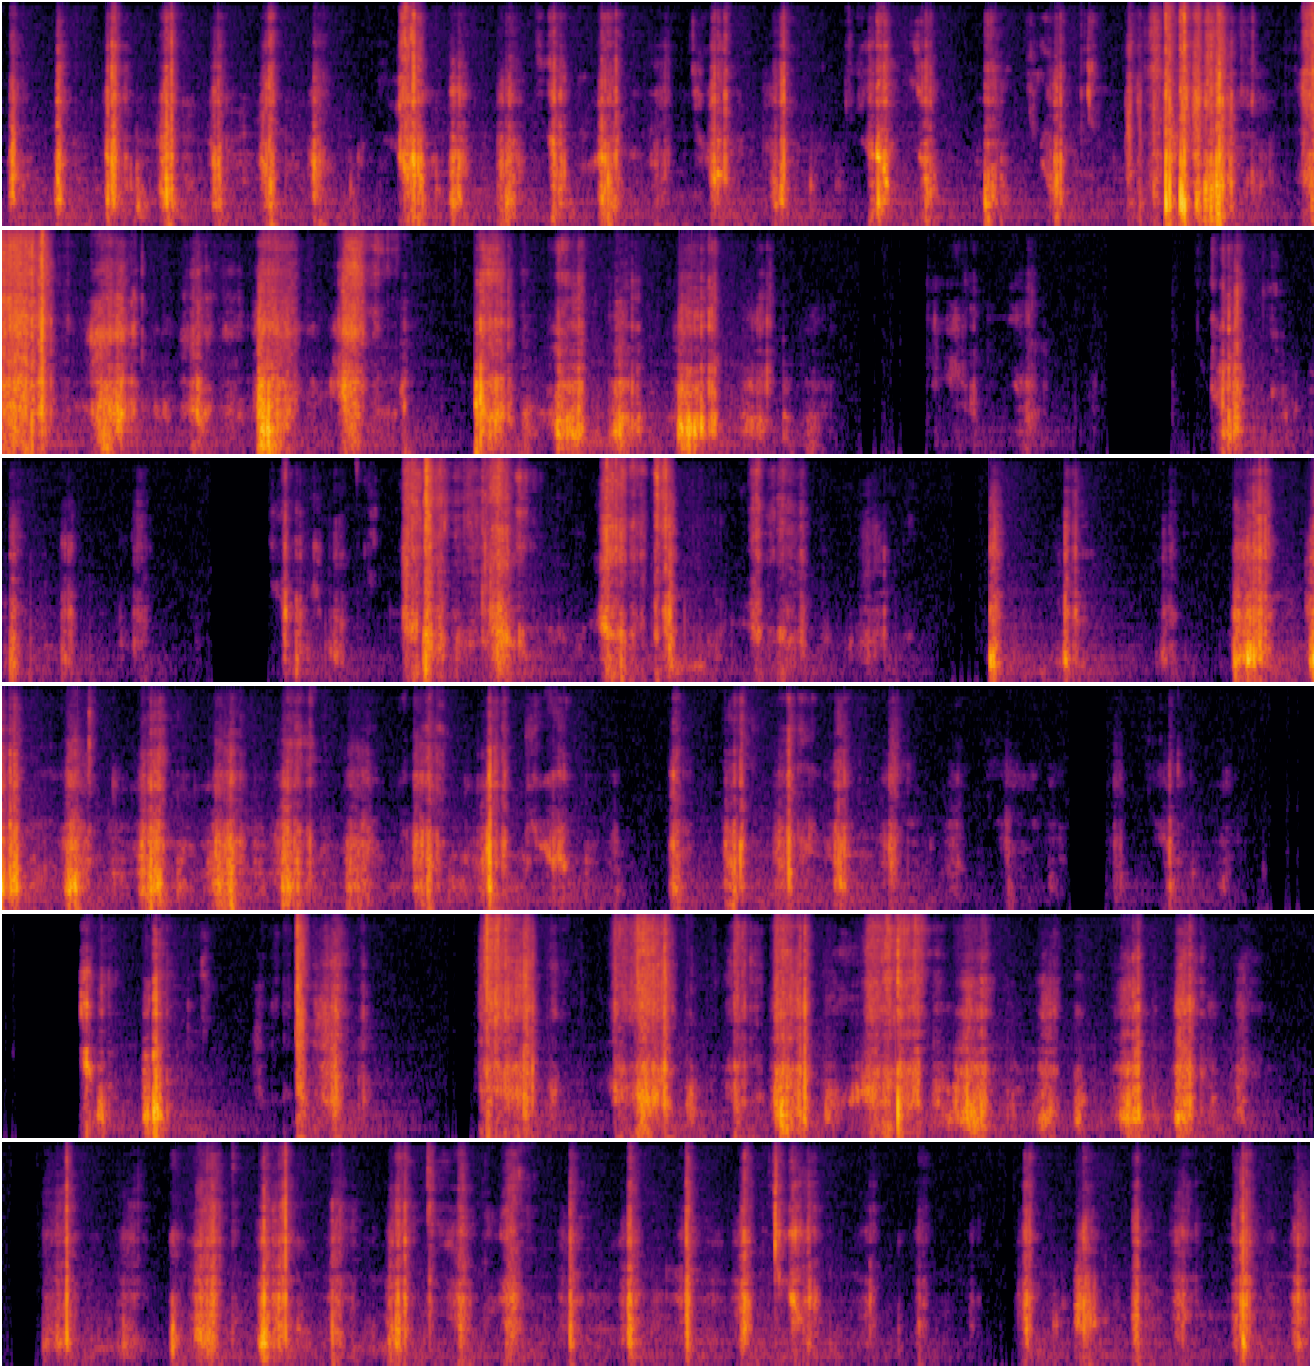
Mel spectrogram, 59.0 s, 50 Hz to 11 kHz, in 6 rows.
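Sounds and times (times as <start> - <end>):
chewing: 0.0 - 15.8, 16.8 - 17.7, 27.1 - 38.8, 43.0 - 48.8, 49.5 - 59.0
ice crunching in mouth: 3.0 - 15.7, 21.8 - 26.4, 43.0 - 48.8.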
